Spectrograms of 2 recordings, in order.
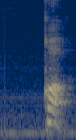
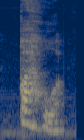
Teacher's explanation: For example, Fundo. Qaf, Qa, similar to the letter K but produced much further at the back of the throat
